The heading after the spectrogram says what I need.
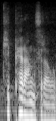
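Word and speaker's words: différance: 영어의 디퍼런스, D-I-F-F-E-R-E-N-C를 E자를 A로 바꾼 거예요. A-N-C. 그래서 이제 불어로 디페랑스라고 번역을 발음을 한다고 하는데, 아무튼 이 말의 의미는 차이, 영어의 차이를 시간, 공간적으로 여기서 그냥 딱 결정하지 말라는 거예요.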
